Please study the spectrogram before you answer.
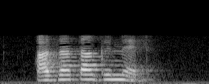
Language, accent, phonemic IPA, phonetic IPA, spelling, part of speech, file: Armenian, Eastern Armenian, /ɑzɑtɑɡəˈnel/, [ɑzɑtɑɡənél], ազատագնել, verb, Hy-ազատագնել.ogg
- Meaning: to ransom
